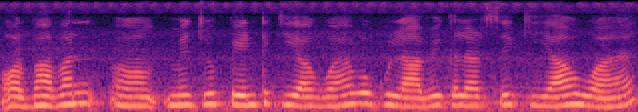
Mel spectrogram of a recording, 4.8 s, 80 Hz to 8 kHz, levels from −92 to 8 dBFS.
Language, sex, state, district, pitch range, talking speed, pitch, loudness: Hindi, female, Chhattisgarh, Bilaspur, 195-225 Hz, 200 wpm, 210 Hz, -16 LUFS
